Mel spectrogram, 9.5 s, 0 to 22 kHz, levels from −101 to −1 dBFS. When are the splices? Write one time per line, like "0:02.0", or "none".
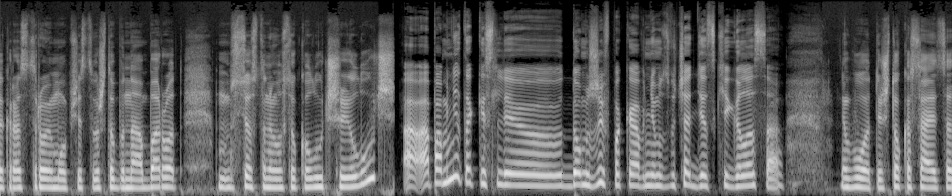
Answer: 0:03.9
0:08.2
